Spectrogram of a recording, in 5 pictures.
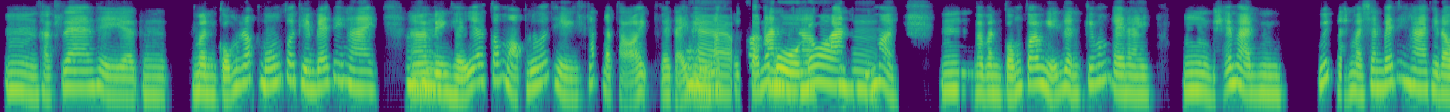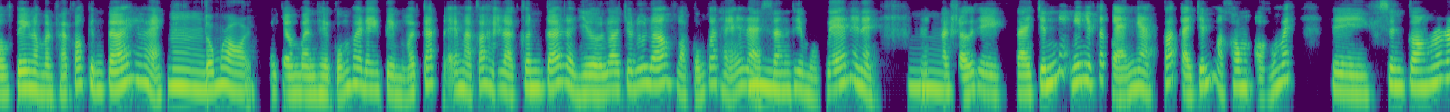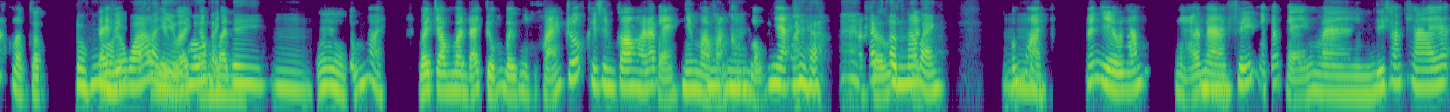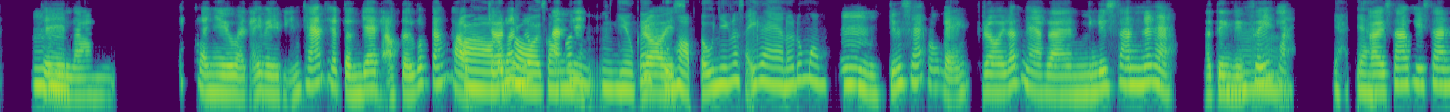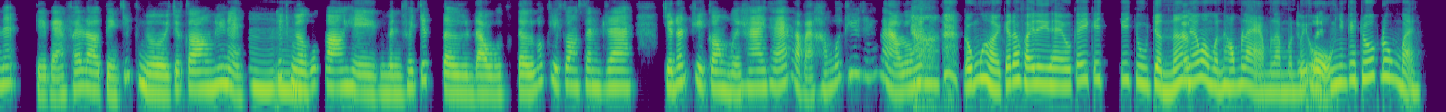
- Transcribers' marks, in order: chuckle; laughing while speaking: "À"; tapping; other background noise; laughing while speaking: "Ủa, vậy hả?"; laugh
- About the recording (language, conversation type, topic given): Vietnamese, podcast, Những yếu tố nào khiến bạn quyết định có con hay không?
